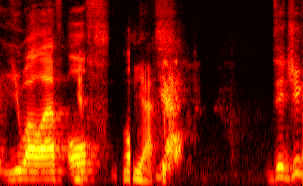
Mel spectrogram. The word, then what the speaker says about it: Ulf: But you pronounce his name Ulf, right? ULF, Ulf.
